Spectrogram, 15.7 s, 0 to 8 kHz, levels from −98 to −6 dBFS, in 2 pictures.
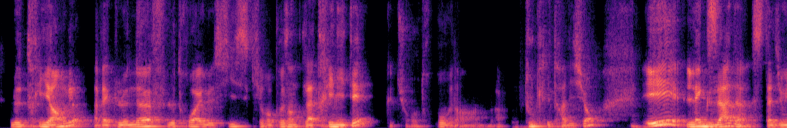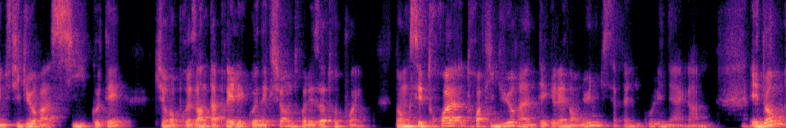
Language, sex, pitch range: French, male, 110-135 Hz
